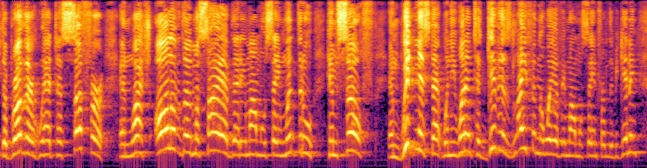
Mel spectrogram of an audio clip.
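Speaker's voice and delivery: ordinary talk, nothing marked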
